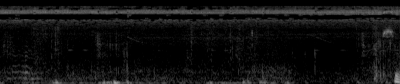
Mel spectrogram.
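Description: Insects in dry scrub buzzing in a high, steady drone, with a few faint low thuds and brush rustling.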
